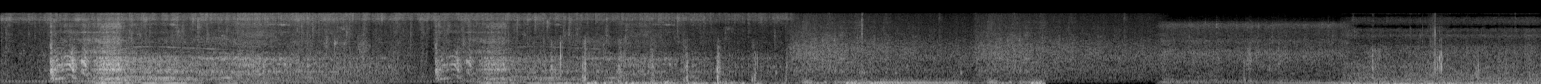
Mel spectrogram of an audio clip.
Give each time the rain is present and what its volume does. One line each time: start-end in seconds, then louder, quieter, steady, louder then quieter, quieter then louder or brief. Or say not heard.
0.0-15.3 steady.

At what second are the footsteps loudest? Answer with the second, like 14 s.
7 s.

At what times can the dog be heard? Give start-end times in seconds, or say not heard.
not heard.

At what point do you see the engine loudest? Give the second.
1 s.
